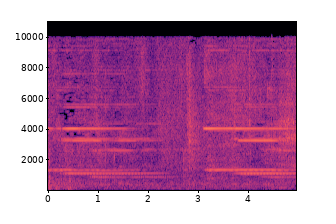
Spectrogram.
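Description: parliament chamber bell ringing

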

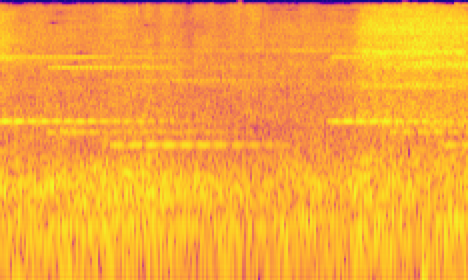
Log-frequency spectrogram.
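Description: parliament voting bell

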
